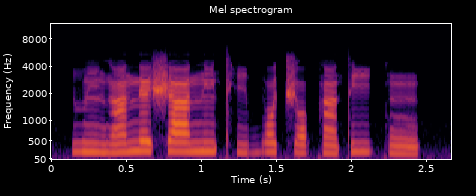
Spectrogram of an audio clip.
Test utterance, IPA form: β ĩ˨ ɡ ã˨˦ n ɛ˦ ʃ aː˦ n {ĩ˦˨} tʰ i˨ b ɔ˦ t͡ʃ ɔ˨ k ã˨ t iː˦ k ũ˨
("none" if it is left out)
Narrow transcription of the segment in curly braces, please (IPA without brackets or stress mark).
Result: ĩ˦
